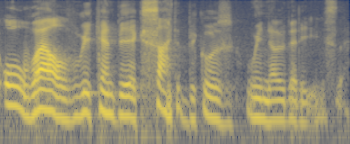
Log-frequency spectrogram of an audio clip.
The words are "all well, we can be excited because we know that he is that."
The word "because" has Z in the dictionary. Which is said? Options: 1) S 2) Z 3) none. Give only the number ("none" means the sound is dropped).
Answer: 2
